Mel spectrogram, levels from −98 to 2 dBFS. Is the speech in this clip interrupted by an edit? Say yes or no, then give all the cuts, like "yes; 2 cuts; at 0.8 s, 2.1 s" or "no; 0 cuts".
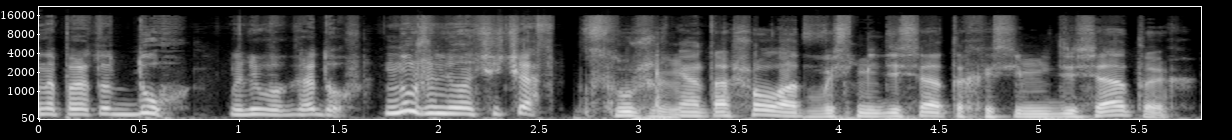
yes; 3 cuts; at 2.6 s, 3.2 s, 3.8 s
